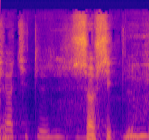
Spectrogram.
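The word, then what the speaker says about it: Xóchitl: Xochitl.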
